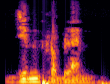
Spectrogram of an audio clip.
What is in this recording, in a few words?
welsh no problem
